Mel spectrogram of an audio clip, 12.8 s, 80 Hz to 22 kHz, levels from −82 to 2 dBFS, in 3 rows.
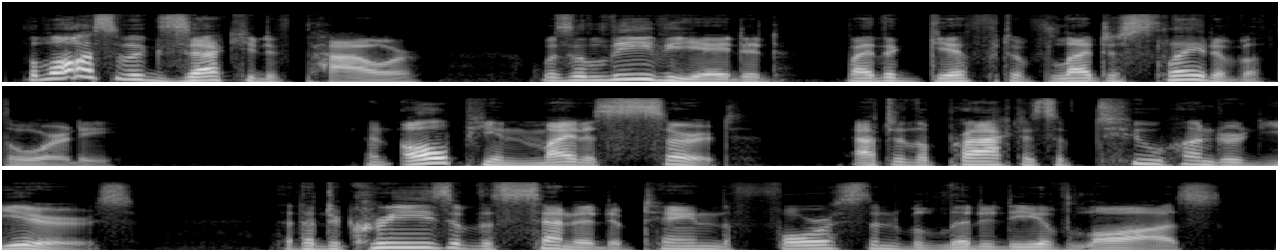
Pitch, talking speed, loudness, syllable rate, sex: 140 Hz, 175 wpm, -21 LUFS, 6.4 syllables/s, male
